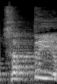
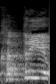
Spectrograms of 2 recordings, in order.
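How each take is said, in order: First: "क्षत्रिय" begun with chh, as chhatriya; variant pronunciation. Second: "खत्रिय" with aspirated kh for ksh; variant pronunciation. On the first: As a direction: turn ksh of "क्षत्रिय" into aspirated chh. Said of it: "कुछ लोग क्षत्रिय बोलते हैं". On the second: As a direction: start "खत्रिय" on kha, not ksha. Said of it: "कुछ लोग खत्रिय बोलते हैं". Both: Shown as a demonstration.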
